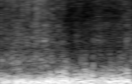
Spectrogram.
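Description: Powerful wind in Canmore blasts against the microphone in a loud, steady low roar, close and unbroken.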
